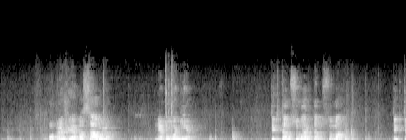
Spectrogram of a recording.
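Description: A man speaks loudly and theatrically in a room with a slight echo.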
